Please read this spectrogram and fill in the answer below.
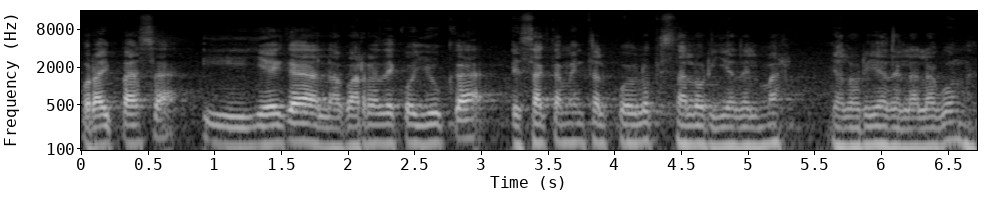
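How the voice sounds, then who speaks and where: Against noticeable background noise, a man talks at a fairly quick pace in a monotone, flat intonation at a medium pitch. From Mexico, Acapulco, Guerrero. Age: 70s. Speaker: oral history witness. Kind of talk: oral history interview testimony. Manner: halting, with fillers and repetitions.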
